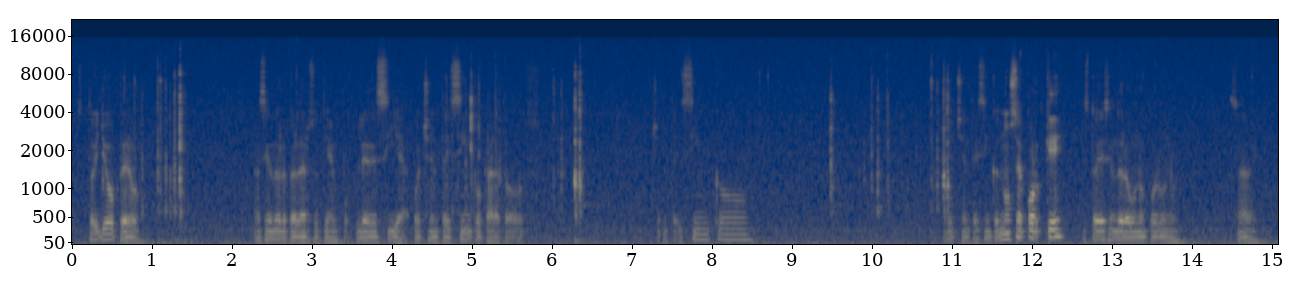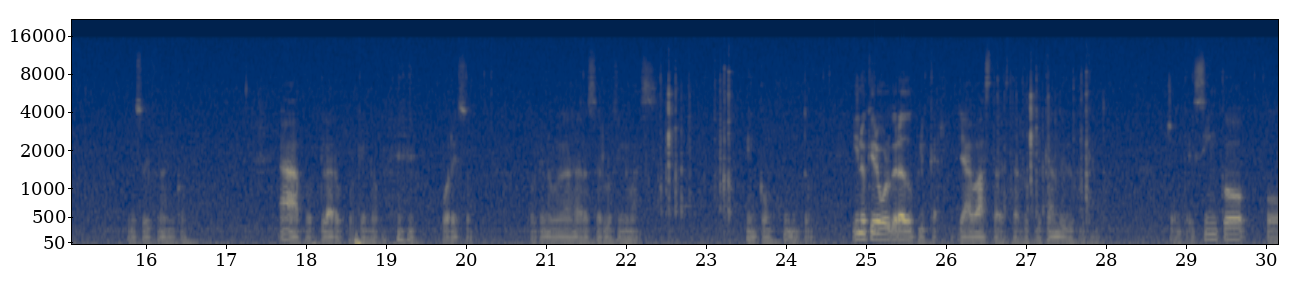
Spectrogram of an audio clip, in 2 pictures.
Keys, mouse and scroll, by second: 1.2 click, 2.1 BackSpace, 2.5 Delete, 2.8 Return, 4.2 click, 5.2 click, 6.1 Left, 6.6 shift+End, 7.5 KP_5, 7.7 KP_Enter, 9.1 click, 10.1 click, 11.5 shift+End, 12.2 KP_5, 12.4 KP_Enter, 13.4-14.7 middle drag, 14.7 scroll up 1, 14.8-16.4 drag, 16.4-17.5 scroll up 1, 20.7 click, 21.4 click, 22.9 click, 23.9 Left, 24.1 shift+End, 24.6 shift+KP_5, 24.7 shift+KP_Enter, 25.9 click, 27.2 click, 28.1 Left, 28.6 shift+End, 29.0 shift+KP_5, 29.1 shift+KP_Enter.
